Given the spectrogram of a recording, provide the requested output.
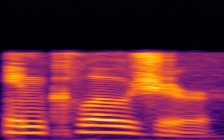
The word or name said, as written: enclosure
